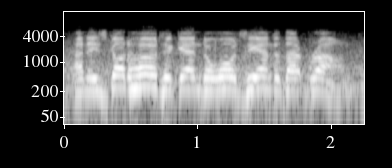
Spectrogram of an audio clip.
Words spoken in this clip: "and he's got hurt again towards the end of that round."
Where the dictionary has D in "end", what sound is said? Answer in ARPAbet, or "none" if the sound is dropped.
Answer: D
